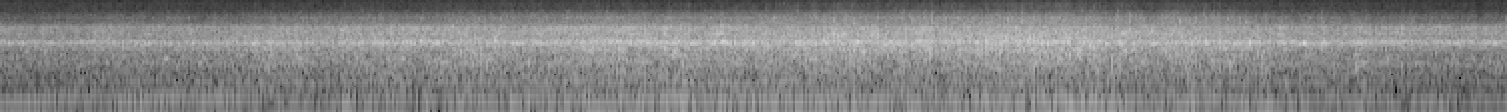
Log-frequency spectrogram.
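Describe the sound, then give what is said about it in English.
Steady rain pours down in an even, unbroken wash of hiss that holds at the same loudness throughout, with a faint low rumble underneath and no voices. “You may come in out of the rain if you wish.”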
